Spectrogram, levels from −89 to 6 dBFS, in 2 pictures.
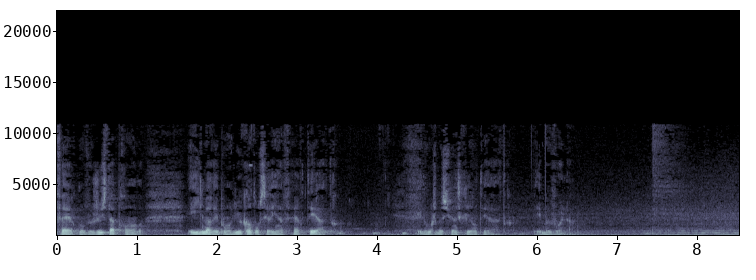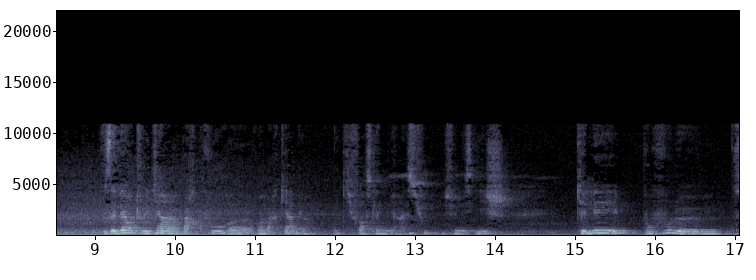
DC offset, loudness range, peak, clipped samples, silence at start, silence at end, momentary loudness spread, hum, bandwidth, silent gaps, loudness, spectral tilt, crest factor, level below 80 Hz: under 0.1%; 12 LU; -8 dBFS; under 0.1%; 0 s; 0 s; 19 LU; none; 11.5 kHz; none; -29 LUFS; -6.5 dB/octave; 20 dB; -42 dBFS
